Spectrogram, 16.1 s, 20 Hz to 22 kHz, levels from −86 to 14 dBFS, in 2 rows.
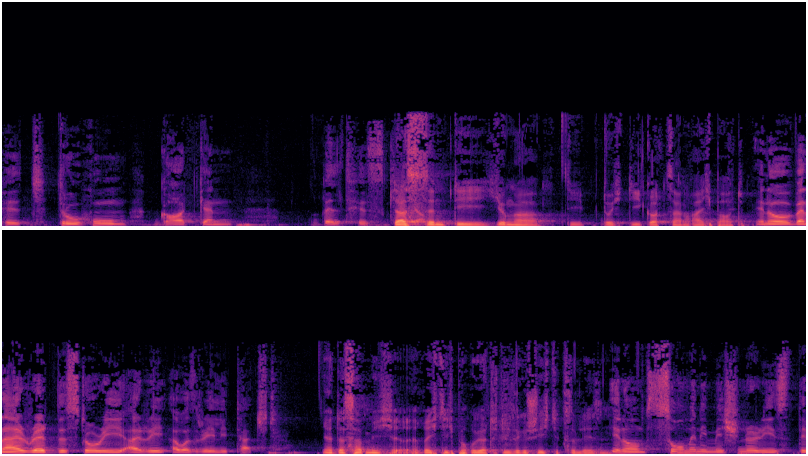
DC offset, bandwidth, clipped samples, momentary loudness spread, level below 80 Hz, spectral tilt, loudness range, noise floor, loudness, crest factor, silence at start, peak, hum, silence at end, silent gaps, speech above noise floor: under 0.1%; 11.5 kHz; under 0.1%; 15 LU; -48 dBFS; -5.5 dB/octave; 5 LU; -54 dBFS; -21 LUFS; 20 dB; 0 s; -2 dBFS; none; 0 s; none; 34 dB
